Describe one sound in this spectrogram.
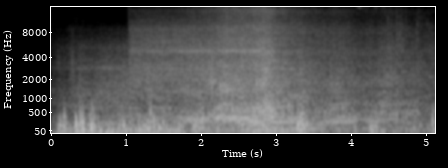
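A motorcycle engine rumbles as it passes close by.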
